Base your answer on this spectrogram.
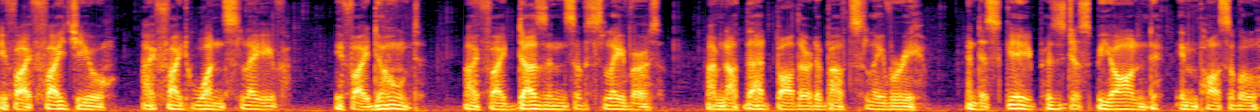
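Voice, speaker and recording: A man's put-on character voice, very deep and low in pitch, at a fairly slow pace. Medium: machinima. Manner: calm, measured, formal.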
